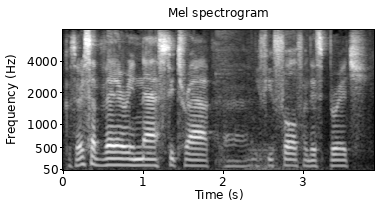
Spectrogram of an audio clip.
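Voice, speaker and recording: A man giving casual, low-key gameplay commentary in muttered asides, as a player does while playing. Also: flat delivery, a little slow, warm tone. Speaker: video game player commentating. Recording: background noise, game ambience. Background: game sounds.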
